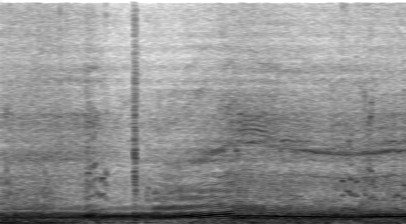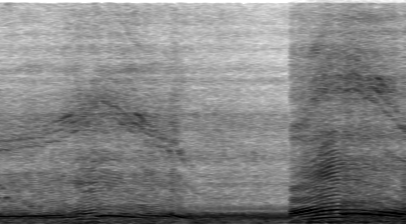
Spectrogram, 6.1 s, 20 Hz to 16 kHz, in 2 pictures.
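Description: Small 125 cc single-cylinder motorcycle engine running under way, its pitch dipping and rising several times as the throttle is eased and opened. About five seconds in it gets louder and the pitch climbs.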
